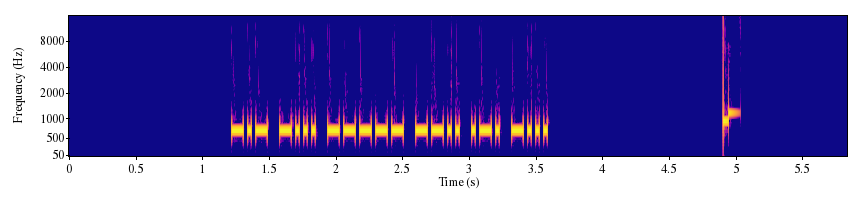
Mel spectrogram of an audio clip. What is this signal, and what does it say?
Morse code, heard as a keyed tone, about 40 wpm, 700 Hz. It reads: KB0ZRB
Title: USA Call Signs - 6 Characters - 3x Character Spacing - 40wpm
